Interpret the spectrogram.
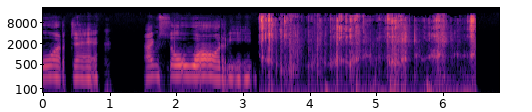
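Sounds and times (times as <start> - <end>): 
speech: 0.0 - 3.4
crunchy chewing: 3.2 - 6.6.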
